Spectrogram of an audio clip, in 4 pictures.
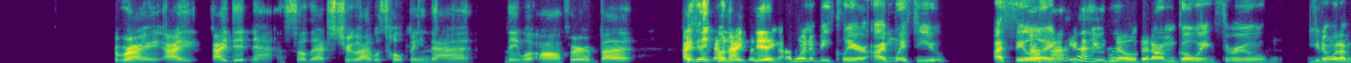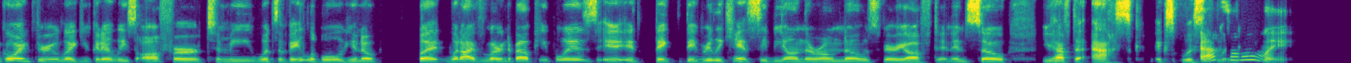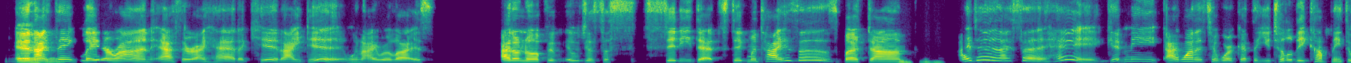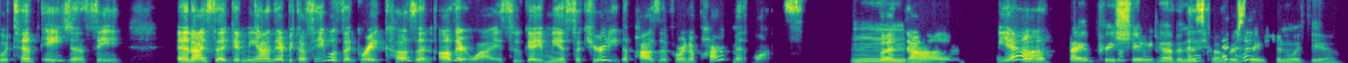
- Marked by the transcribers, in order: tapping; chuckle; other background noise; background speech; laugh
- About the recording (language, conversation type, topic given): English, unstructured, How do families support each other during tough times?
- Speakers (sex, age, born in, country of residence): female, 40-44, United States, United States; female, 55-59, United States, United States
